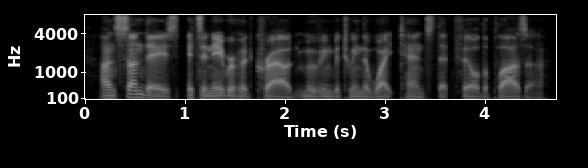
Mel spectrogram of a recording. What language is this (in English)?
English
